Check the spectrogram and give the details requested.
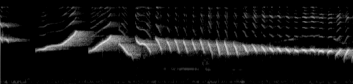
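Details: White-rumped shama in full song, used as a lure for other shamas: two rising whistled swoops lead into a long, steadily pulsing rattle of about three beats per second.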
